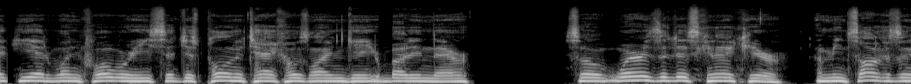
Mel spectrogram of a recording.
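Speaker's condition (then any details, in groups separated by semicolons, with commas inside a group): Parkinson's disease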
